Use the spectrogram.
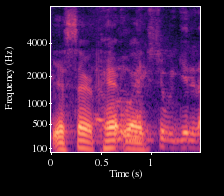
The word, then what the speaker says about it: Pettway: Pettway, right? Yes, sir. Pettway.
